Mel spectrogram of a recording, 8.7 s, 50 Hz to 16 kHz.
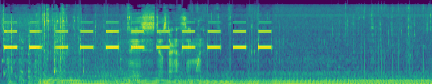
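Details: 1996 Mitsubishi Eclipse restarted after removing a part to see whether the idle changed: a chime, then it cranks, catches and settles into a steady but fast idle that never drops; idling too high, still the same.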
